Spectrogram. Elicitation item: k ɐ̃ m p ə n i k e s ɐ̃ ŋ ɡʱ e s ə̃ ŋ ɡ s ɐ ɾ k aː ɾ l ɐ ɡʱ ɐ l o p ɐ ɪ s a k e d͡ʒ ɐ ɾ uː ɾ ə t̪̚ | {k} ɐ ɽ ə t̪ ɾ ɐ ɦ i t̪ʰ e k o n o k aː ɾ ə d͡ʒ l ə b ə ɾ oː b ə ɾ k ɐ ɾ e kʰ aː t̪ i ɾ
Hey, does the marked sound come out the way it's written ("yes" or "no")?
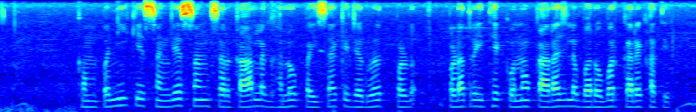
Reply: no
